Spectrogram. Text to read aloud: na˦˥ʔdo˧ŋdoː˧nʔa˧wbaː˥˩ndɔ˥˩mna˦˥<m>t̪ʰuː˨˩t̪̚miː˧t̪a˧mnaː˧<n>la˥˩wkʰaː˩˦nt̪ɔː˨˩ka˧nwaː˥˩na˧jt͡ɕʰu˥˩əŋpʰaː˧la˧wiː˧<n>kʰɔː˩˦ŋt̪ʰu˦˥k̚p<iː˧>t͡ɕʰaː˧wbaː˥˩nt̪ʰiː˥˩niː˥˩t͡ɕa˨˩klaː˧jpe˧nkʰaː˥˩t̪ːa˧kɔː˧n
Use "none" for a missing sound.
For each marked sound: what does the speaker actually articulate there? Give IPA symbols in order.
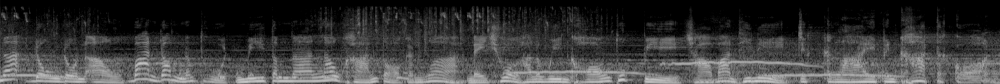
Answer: m, n, n, iː˧

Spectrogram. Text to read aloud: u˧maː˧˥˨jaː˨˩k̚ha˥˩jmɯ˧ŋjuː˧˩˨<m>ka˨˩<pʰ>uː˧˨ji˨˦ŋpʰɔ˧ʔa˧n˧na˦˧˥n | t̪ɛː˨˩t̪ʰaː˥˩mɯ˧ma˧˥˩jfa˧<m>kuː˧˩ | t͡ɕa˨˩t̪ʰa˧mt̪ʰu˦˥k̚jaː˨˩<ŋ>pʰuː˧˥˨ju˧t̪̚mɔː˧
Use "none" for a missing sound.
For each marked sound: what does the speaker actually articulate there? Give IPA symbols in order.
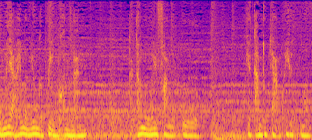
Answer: ŋ, pʰ, ŋ, ŋ

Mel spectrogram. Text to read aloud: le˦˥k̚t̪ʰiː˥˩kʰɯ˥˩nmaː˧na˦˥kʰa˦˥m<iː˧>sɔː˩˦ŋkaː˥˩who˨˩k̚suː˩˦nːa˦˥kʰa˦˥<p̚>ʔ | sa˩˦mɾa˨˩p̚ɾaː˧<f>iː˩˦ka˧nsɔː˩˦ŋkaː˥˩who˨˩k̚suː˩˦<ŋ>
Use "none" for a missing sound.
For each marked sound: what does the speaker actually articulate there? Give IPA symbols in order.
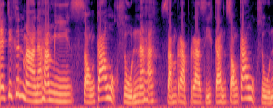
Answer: iː˧, none, s, n

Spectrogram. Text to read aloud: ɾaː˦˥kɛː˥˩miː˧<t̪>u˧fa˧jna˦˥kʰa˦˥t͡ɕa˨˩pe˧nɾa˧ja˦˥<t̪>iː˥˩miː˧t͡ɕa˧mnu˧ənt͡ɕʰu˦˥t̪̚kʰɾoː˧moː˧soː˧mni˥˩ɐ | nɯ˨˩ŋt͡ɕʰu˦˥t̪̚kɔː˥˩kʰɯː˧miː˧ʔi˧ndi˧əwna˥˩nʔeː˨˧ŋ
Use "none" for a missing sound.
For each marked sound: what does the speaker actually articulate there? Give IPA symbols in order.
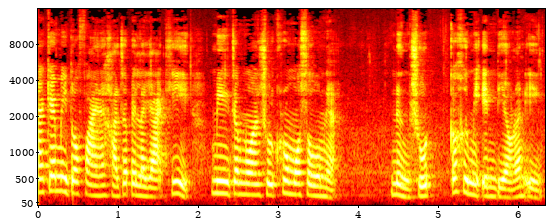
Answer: t̪, t̪ʰ

